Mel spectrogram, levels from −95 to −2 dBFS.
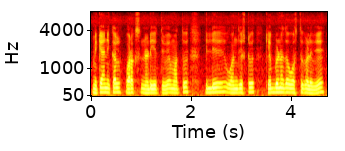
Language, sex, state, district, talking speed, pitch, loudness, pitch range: Kannada, male, Karnataka, Koppal, 100 wpm, 140 Hz, -16 LUFS, 135-155 Hz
